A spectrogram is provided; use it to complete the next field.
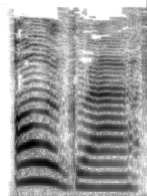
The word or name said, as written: olograph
